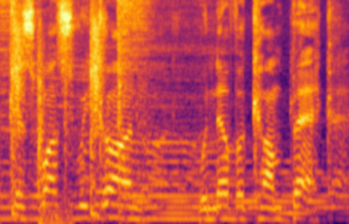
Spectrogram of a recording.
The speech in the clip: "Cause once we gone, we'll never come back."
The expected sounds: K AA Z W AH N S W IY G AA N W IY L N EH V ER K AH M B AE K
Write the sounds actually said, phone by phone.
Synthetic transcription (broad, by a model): K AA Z W AH N S W IY G AA N W IY L N EH V ER K AH M B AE K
